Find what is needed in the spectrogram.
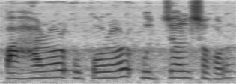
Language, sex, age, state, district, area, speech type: Assamese, female, 45-60, Assam, Charaideo, rural, spontaneous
